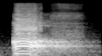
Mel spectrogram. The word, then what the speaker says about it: ق: La letra es qaf. Hay muy gran diferencia entre la fe, la pronunciación, y la qaf en la pronunciación, claro.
